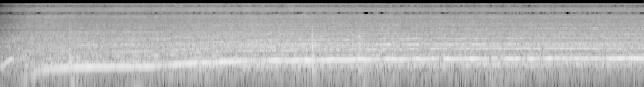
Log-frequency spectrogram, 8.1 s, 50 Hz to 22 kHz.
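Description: Princess House Vida Sana 1500-watt high-power blender puréeing guajillo chiles with garlic and broth on its dips program. The motor starts up, holds a lower whine, then about two seconds in rises to a higher steady whine and keeps running.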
